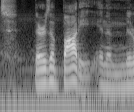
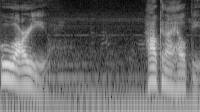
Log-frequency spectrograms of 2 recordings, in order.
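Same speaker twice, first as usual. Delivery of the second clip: nervous delivery. A narrator voices a woman opening the door to strangers, nervous. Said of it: "opens it slowly and nervously".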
